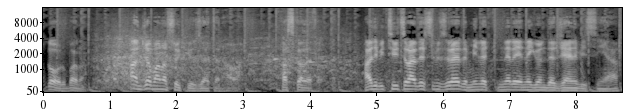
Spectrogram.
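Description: A man's voice: mid-range voice, lively intonation, brisk, a crowd in the background. A man hosting a comic radio show, bantering and interviewing in a teasing, mock-scolding colloquial way. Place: radio studio. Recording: studio voice over background music.

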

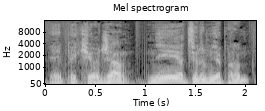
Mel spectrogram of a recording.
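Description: A man's voice: mid-range voice, sing-song, moderate pace, vocal fry, darkish tone, husky, exaggerated voice. A man playing a cheeky, vain comic sidekick on a radio show, blurting short cocky retorts. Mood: incredulous. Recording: studio voice with music behind.

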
